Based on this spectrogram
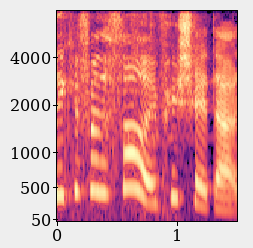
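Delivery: words spoken mid-yawn, pitched very high. Thanking a viewer for the follow on stream, the speaker talks while yawning. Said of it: "Sorry I'm yawning".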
